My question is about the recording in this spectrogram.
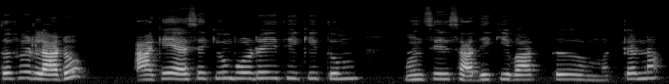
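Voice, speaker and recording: A woman voicing a young wife, a gentle sister-in-law who teases the family. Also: high-pitched, steady tone, slow pace. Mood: teasing.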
